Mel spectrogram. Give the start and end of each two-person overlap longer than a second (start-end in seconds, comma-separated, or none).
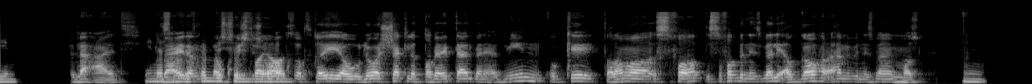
1.4-2.9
